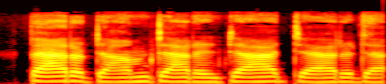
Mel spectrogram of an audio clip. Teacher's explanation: Shakespeare wrote in iambic pentameter. That's 10 syllables per line, alternating unstressed and stressed beats.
